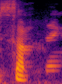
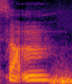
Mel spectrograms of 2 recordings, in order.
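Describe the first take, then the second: First: The final g sound is fully pronounced. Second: The final g sound is dropped. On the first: "instead of" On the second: "I'll drop a lot of G's"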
